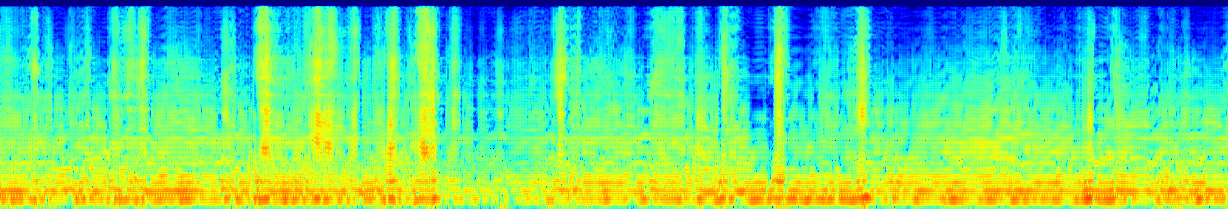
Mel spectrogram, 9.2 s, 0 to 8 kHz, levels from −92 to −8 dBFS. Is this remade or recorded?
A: remade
